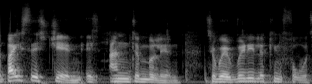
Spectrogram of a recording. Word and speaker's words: An Dúlamán: hello i'm oscar because i'm no good at pronunciation and together we are the ginfluences uk the gym we're trying today is ander million santa ana armada strength gin oh there you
